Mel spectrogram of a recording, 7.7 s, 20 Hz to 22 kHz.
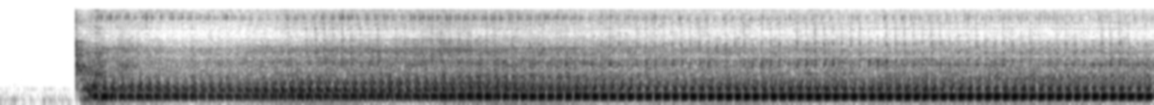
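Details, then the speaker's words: Multipro 2 hp electric air compressor that would not fill, after cleaning packing debris from the leaking pressure switch area: motor settles into a smooth hum with an even pump beat and no hissing; no longer leaking. Normal running. "air compressor ini sudah tidak bocor ya sudah tidak bocor artinya sudah sembuh ini jadi kompresor listrik dari multipro"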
